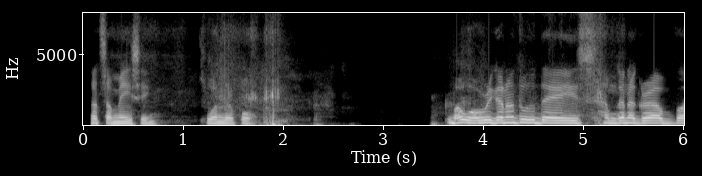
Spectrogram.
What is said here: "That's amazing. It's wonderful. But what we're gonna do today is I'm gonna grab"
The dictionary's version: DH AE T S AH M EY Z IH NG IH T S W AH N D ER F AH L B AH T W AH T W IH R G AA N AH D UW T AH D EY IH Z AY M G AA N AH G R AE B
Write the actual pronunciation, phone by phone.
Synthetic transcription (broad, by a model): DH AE T S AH M EY S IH NG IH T S W AH N D ER F AH L B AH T W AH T W IH R G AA N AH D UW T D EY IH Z AY M G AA N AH G R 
